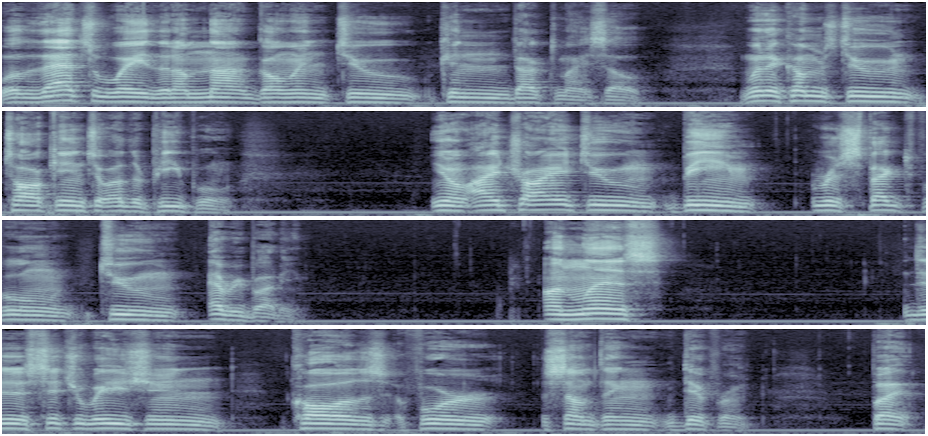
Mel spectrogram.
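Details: Adult male with cerebral palsy and multiple sclerosis, a neurological disorder he says affects his speech and involves some body movement: dysarthria.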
